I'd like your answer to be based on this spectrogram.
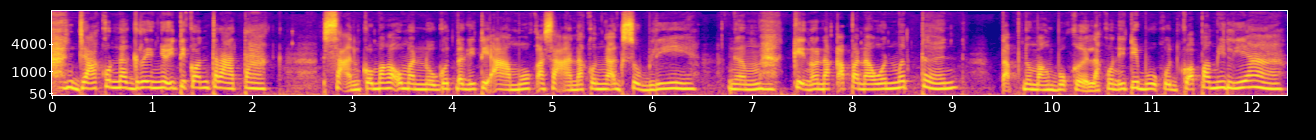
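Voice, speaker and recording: A woman's voice: mid-range voice, moderate pace, lightly acted. A woman playing a devoted, hopeful grown daughter with an Ilocano accent in a family audio drama. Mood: hopeful, affectionate.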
